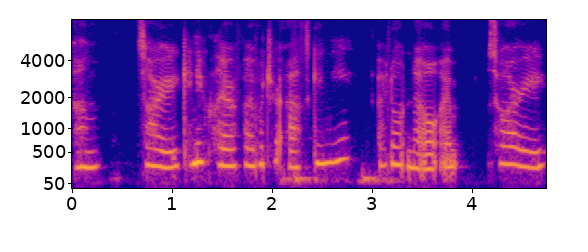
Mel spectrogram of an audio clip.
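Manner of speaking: acted, sugary, fake-sweet, innocent voice. Speaker mocks a woman's reply when asked a question: mocking a sweet soft voice. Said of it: "She's trying to be all sweet".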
